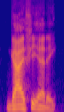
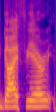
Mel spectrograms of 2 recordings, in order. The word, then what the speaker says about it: Fieri: Early Guy Fieri. You have to pronounce the R like it's a D.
